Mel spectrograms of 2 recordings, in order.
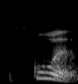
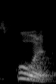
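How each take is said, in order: First: The s sound at the start is clear. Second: The s sound at the start is unclear. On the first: The speaker calls it right. "ඒ වැරද්ද හදාගන්න school. දිව උඩ වදින්න S අකුර pronounce කරන්න" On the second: The speaker calls it wrong. "හුඟක් අය ඕගොල්ලෝ spell කරනවා"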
